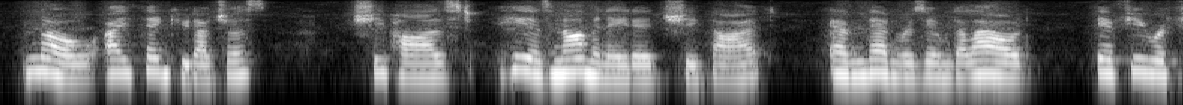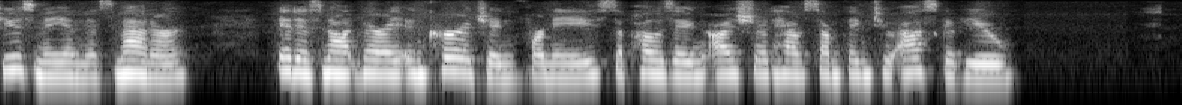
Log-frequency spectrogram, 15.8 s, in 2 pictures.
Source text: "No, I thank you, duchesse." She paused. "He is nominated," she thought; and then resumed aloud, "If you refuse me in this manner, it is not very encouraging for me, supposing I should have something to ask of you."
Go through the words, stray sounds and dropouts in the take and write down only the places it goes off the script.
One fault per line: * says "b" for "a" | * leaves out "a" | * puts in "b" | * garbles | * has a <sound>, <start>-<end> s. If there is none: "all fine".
all fine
